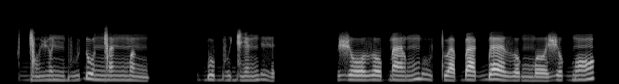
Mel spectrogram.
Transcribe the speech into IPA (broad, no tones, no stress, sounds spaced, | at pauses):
ɡ͡ǀ õ ʒ ũ ɲ b ṳ ɗ u ŋ͡ǀ ɛ̃ ŋ͡m ə̃ ŋ | ɓ u b o̤ d͡ʑ ɛ̃ ŋ e̤ | ʒ o ð o ɓ æ̃ l ŋ͡m o̤ tʷ æ ɓ æ ɡ͡b ɛ ð o ŋ͡m ɤ ʒ o ɡ͡b õ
